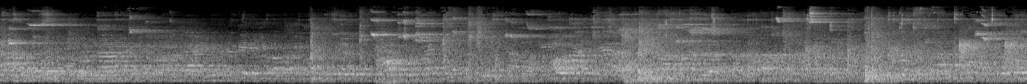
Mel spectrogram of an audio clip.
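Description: Table tennis rally: a celluloid ball clicking off the bats and the table in an irregular series of sharp knocks, over the chatter of spectators in a large, echoing hall.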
